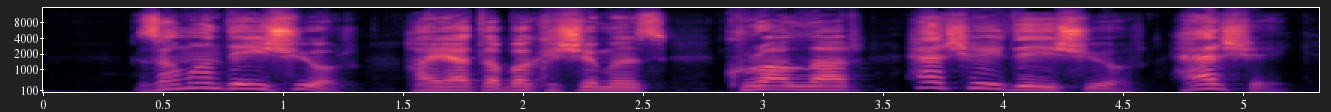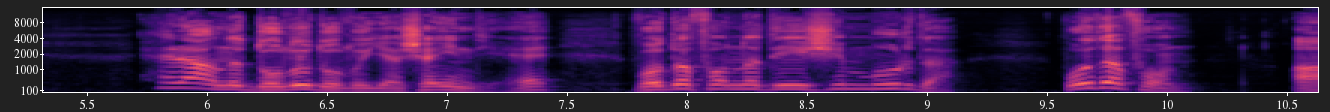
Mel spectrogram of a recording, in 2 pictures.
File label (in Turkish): REKLAM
